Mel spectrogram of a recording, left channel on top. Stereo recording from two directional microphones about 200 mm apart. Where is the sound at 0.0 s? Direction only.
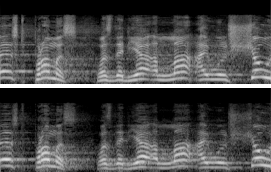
30° left (ahead or behind).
